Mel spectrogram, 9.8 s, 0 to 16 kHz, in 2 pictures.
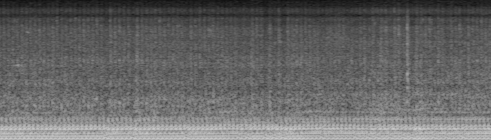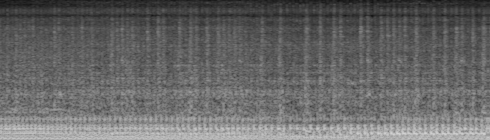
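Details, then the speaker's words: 2008 Husqvarna YTH2242 lawn tractor, Briggs V-twin, started on full choke: engine chugs unevenly with missing beats and is down on power; one cylinder is dead, later traced to a bent push rod causing a valve problem. "All right, so I think we pretty much confirmed it. I got a dead hole right here."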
